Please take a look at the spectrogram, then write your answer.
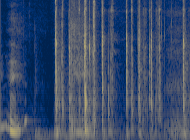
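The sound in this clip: Someone typing on a computer keyboard: a run of many quick, irregular key clicks, crisp and fairly loud, in bursts broken by brief pauses.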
